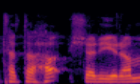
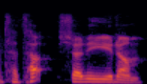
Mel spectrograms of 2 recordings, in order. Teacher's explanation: So instead of saying tata ha shariram, I'm saying tata shariram. I'm just making a short stop. Huh. Almost like huh. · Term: short glottal stop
